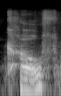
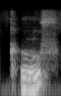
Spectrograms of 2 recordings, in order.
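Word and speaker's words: Qof: The next letter is KOF, or sometimes pronounced kuf. It is a Q sound, as in Qumran or king, so almost indistinguishable between the Q and the K sound.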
